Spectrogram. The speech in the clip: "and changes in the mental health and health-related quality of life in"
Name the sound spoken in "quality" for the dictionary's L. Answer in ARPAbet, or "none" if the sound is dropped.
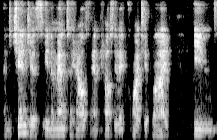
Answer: none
